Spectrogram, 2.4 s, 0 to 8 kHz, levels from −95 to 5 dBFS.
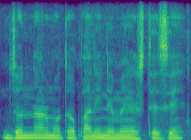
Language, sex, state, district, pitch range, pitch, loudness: Bengali, male, Assam, Hailakandi, 130-145 Hz, 135 Hz, -14 LUFS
